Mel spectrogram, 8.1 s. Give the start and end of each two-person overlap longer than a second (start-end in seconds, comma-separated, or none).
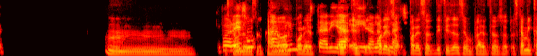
3.4-6.0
